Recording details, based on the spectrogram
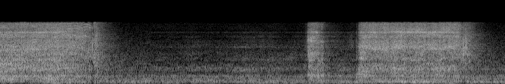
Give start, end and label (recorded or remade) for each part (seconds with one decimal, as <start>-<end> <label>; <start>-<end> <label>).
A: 0.0-0.6 remade; 0.6-1.5 recorded; 1.5-4.6 remade; 4.6-5.1 recorded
